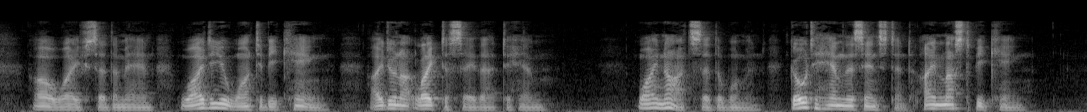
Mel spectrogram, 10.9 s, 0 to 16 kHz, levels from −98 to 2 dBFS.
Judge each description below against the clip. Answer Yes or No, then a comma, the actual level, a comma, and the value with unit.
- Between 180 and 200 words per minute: Yes, average, 195 wpm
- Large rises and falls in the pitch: Yes, wide, 6.3 semitones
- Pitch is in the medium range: No, very low, 95 Hz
